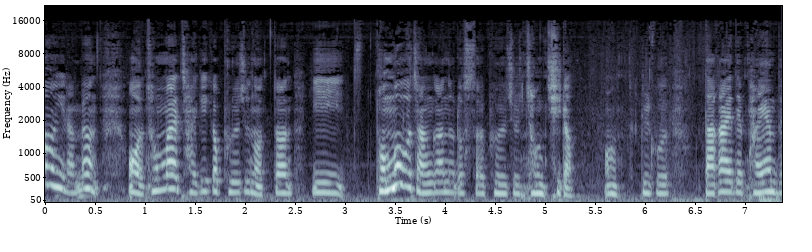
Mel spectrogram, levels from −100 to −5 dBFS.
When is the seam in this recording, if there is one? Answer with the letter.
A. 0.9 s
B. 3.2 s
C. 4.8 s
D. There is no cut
B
